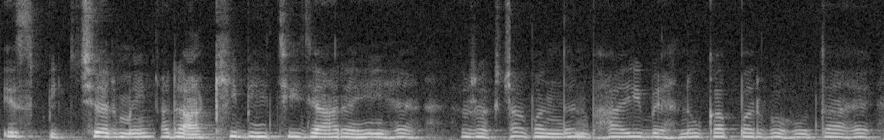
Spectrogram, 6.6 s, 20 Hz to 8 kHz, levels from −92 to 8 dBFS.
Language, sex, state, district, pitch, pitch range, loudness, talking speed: Hindi, female, Uttar Pradesh, Varanasi, 210 Hz, 195-220 Hz, -17 LUFS, 125 wpm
